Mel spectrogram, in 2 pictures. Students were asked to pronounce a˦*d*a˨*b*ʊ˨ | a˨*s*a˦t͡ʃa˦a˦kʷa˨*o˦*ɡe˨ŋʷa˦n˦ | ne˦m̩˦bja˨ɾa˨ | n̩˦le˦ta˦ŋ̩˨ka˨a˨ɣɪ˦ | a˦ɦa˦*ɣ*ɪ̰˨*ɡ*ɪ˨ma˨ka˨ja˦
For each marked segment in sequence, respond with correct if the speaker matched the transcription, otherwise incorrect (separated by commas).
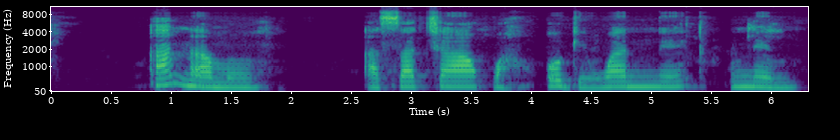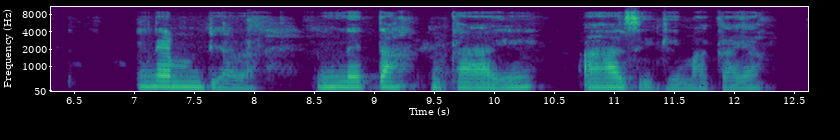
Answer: incorrect, incorrect, correct, correct, incorrect, correct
